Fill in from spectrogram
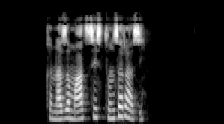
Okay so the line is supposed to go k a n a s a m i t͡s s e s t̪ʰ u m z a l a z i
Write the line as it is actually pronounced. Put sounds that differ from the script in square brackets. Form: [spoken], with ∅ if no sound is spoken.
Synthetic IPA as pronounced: k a n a [z] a m [a] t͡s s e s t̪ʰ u [n] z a [ɾ] a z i

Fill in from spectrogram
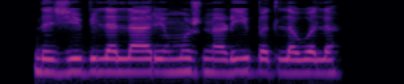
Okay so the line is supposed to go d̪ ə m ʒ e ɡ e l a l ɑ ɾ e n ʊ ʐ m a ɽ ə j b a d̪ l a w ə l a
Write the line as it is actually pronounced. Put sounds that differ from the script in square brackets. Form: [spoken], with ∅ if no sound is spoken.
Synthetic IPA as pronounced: d̪ ə [∅] ʒ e [b] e l a l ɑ ɾ e [m] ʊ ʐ [n] a ɽ ə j b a d̪ l a w ə l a

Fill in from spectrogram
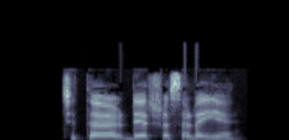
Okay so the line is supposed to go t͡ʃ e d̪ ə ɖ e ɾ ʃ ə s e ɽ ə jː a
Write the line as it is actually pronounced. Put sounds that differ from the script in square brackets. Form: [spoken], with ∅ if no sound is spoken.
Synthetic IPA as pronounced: t͡ʃ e [t̪] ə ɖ e ɾ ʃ ə s [a] ɽ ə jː [e]

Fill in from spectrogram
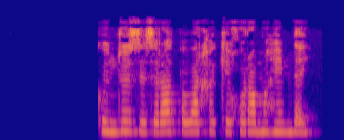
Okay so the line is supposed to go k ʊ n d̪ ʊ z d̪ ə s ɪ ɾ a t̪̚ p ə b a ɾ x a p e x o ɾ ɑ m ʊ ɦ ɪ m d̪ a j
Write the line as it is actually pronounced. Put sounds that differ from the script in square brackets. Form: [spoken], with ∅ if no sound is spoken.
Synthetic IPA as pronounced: k ʊ n d̪ ʊ z d̪ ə [z] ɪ ɾ [ɑ] t̪̚ p ə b a ɾ x a [k] e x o ɾ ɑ m ʊ ɦ ɪ m d̪ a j

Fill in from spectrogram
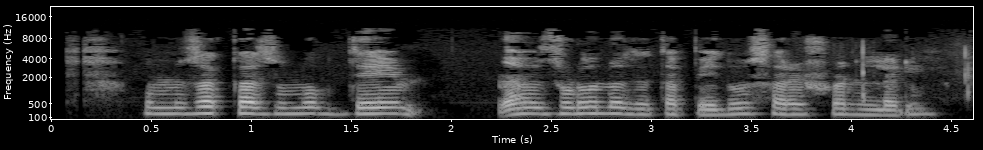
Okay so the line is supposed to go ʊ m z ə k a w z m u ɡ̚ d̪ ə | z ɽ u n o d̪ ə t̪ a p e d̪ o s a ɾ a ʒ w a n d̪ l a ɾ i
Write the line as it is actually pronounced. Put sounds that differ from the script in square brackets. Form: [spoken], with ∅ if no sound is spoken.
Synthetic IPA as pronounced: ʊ m z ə k a [∅] z m u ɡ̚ d̪ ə | z ɽ u n o d̪ ə t̪ a p e d̪ o s a ɾ a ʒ w a n d̪ l a ɾ i

